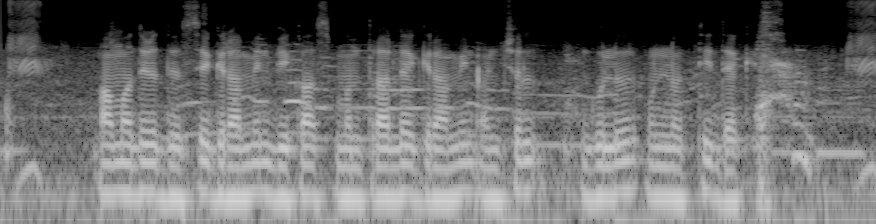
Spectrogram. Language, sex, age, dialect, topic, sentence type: Bengali, male, 36-40, Standard Colloquial, agriculture, statement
